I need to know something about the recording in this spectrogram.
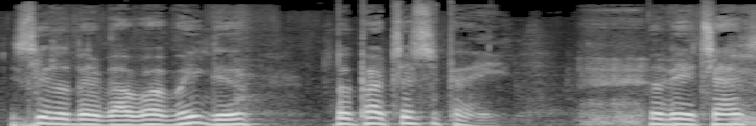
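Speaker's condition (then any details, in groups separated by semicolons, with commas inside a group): Parkinson's disease; about 8 years in Southwest Parkinson's Fitness Program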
